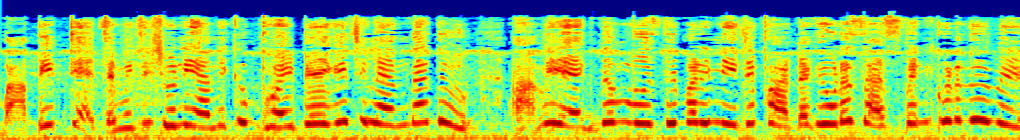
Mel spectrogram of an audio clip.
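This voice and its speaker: A woman's voice: extremely high pitch, brisk, creaky, music in the background. A woman voicing an innocent little schoolgirl in a cartoon, talking simply and earnestly. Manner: simple, earnest childlike talk. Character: innocent, frightened little schoolgirl, sweet and truthful.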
